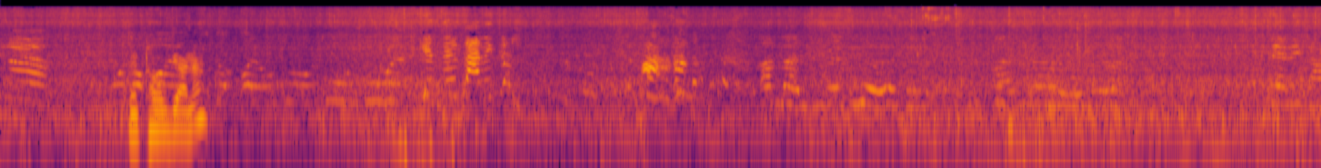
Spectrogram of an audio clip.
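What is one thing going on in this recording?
A woman talks close by, outdoors.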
